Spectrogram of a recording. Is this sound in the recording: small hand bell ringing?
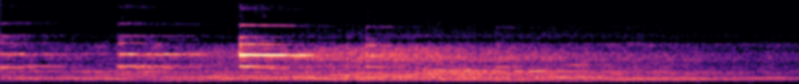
no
